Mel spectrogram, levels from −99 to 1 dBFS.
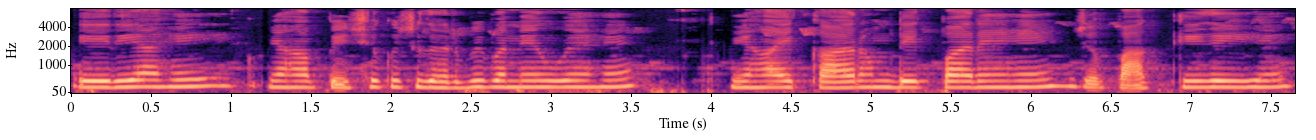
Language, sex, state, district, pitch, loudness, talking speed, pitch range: Hindi, female, Rajasthan, Jaipur, 225 Hz, -17 LUFS, 165 wpm, 220-230 Hz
